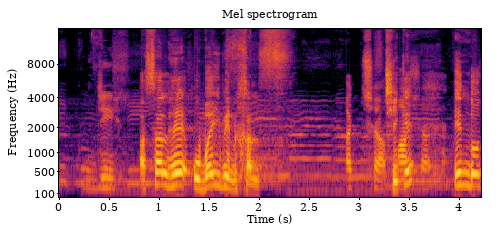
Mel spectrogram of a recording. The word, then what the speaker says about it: ابی بن خلف: اور ایک چیز بیان کی گئی، ایک نام بیان کیا گیا ابی بن خلف. جی اصل ہے ابی بن خلف.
